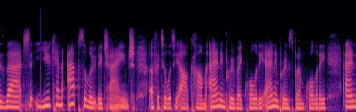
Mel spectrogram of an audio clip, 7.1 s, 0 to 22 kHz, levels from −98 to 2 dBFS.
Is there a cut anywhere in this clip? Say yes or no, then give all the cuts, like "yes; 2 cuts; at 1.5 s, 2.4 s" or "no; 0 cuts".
no; 0 cuts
